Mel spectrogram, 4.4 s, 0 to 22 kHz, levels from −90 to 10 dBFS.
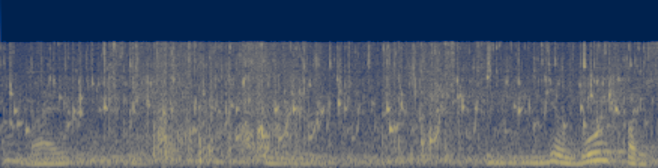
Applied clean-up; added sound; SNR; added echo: none; Walk, footsteps / Stream / Trickle, dribble / Chirp, tweet; -1 dB; reverberation time 1.5 s.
